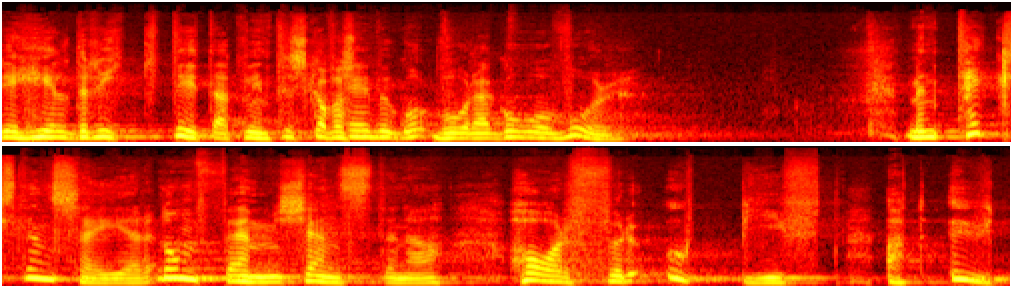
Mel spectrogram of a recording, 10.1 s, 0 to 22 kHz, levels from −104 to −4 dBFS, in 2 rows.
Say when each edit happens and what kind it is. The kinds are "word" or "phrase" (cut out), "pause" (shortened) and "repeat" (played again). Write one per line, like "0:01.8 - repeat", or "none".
0:01.7 - word
0:05.8 - phrase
